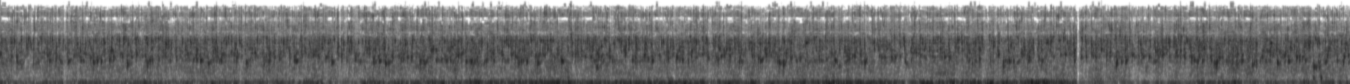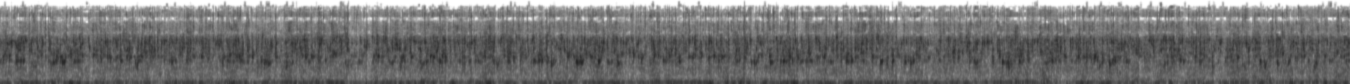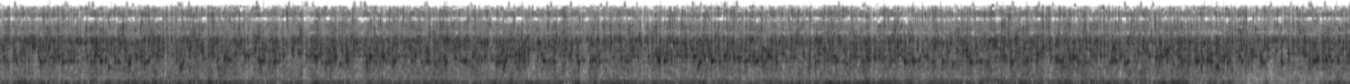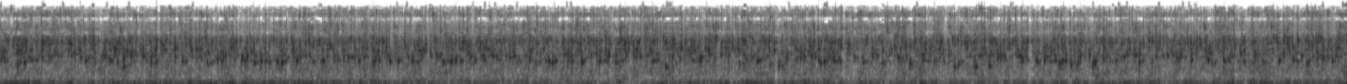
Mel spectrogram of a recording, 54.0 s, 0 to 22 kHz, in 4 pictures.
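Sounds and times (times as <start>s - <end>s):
stream water flowing: 0.0s - 53.9s
low rumble: 4.0s - 10.8s.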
